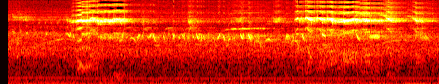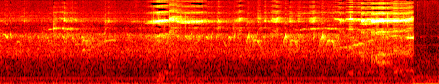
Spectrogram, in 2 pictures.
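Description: Birdsong: many birds chirping and twittering together, with louder song phrases about a second in, at three seconds and at six seconds, over a faint steady hum. It cuts off abruptly just before the end.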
